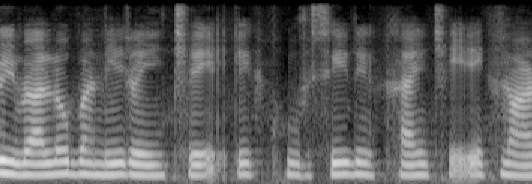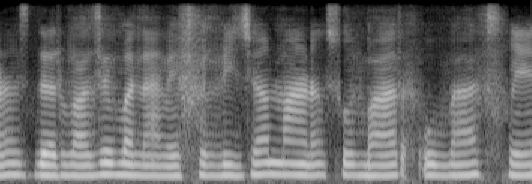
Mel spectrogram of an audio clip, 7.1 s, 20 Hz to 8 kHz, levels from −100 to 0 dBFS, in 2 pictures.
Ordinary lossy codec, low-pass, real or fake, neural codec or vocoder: none; 7.2 kHz; fake; codec, 16 kHz, 1 kbps, FunCodec, trained on Chinese and English, 50 frames a second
